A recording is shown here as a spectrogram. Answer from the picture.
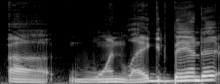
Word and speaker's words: One-Legged Bandit: pronounce your name One-Legged Bandit or One-Legged Bandit? One-legged bandit. One-legged two syllables in the legged.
